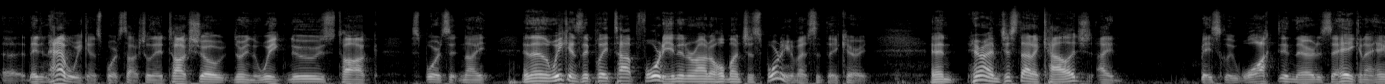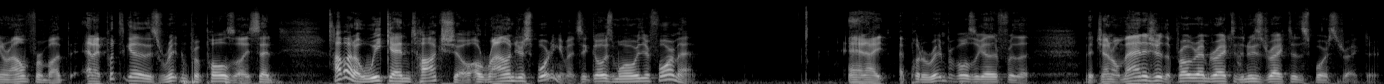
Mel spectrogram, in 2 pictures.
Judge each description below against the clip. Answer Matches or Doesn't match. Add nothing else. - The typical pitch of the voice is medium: Doesn't match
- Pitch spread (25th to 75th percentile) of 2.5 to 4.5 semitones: Doesn't match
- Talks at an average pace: Doesn't match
